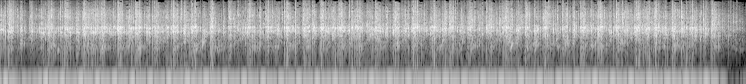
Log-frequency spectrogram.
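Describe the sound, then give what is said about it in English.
A cocktail shaker with ice is shaken vigorously and steadily in a kitchen for about ten seconds, ice clattering in a fast, even rhythm, loud, then stopping abruptly. No one speaks. “Pop the top on the shaker, and away we go.”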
